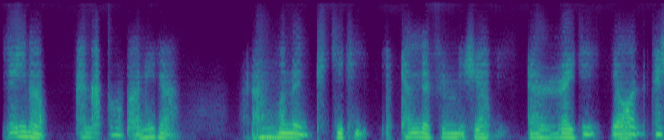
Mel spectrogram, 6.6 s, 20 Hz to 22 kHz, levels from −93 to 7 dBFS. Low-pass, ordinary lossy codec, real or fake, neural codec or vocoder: 19.8 kHz; none; fake; codec, 44.1 kHz, 0.9 kbps, DAC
